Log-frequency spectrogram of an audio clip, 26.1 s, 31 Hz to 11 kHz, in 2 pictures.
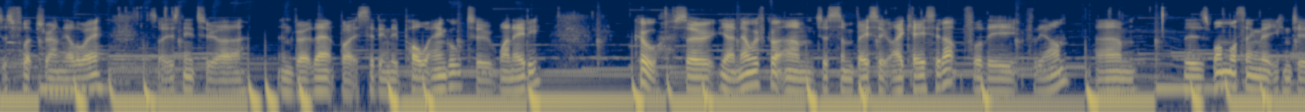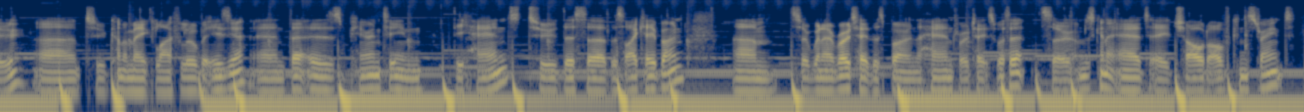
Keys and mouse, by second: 0.3-2.1 drag, 5.7 shift+middle drag, 6.6 g, 7.8-8.3 middle drag, 8.7 shift+middle drag, 9.1 g, 11.0 alt+g, 12.3 shift+middle drag, 13.0 r, 19.1-19.7 shift+middle drag, 20.4 shift+click, 24.0 ctrl+shift+c, 25.9 click.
